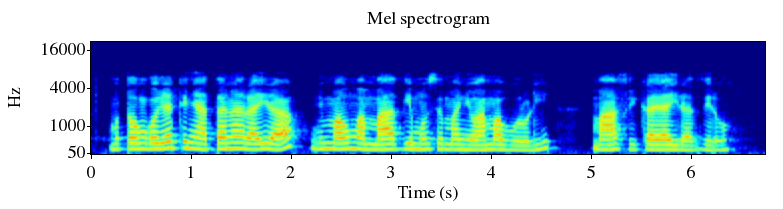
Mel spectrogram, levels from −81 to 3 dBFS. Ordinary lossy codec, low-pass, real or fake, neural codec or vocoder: none; 7.2 kHz; fake; codec, 16 kHz, 4 kbps, FunCodec, trained on LibriTTS, 50 frames a second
